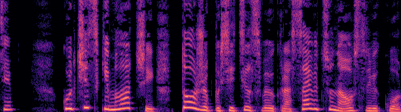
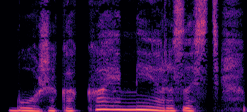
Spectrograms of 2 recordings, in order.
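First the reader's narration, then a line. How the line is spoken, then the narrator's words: Moaning. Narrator (Russian): простонала Ариадна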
